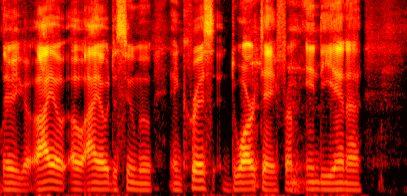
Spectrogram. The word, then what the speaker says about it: Ayo Dosunmu: Josh Giddey, Bones Highland, Ayo, I don't even know how to pronounce this guy's name. Ayo Dosunmu. There you go. Ayo Dosunmu, and Chris Duarte from Indiana.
